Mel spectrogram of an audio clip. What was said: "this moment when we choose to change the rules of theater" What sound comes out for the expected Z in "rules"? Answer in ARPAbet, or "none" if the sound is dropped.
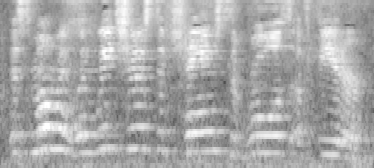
Z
